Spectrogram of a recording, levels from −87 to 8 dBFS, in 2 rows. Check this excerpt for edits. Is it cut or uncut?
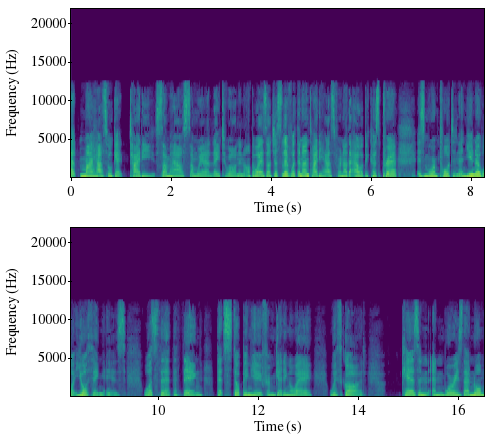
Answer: uncut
